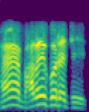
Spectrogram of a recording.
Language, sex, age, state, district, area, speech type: Bengali, male, 60+, West Bengal, Nadia, rural, conversation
